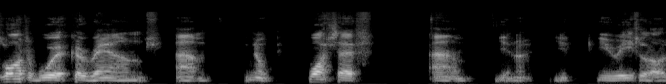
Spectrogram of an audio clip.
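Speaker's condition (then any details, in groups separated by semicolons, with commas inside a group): Cerebellar atrophy, genetic; worse today than usual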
